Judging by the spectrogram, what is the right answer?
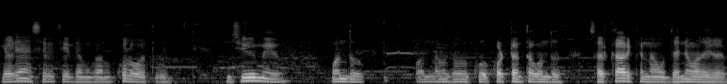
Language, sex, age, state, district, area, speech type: Kannada, male, 30-45, Karnataka, Koppal, rural, spontaneous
